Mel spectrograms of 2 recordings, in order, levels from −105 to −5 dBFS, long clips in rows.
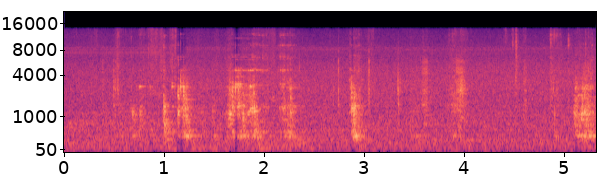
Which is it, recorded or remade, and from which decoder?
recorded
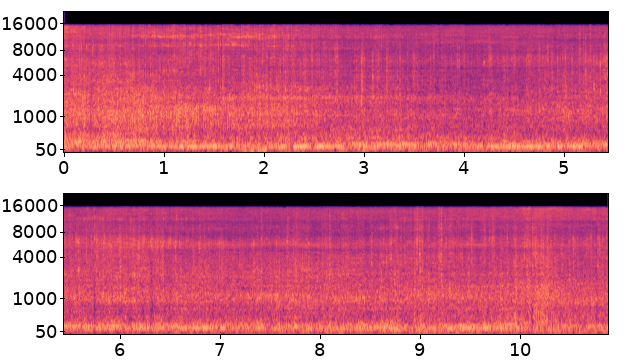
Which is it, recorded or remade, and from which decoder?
recorded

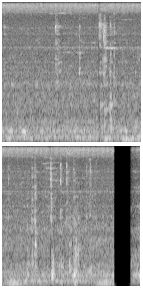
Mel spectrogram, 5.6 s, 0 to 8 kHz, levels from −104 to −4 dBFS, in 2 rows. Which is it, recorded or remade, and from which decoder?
recorded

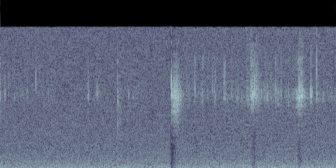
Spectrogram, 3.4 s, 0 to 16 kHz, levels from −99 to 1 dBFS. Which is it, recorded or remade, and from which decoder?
recorded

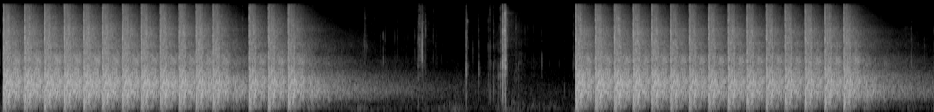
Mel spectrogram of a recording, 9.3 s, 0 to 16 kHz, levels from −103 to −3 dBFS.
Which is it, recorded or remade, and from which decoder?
recorded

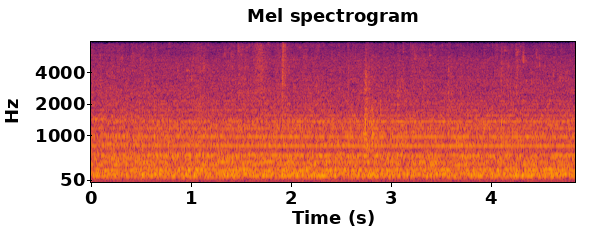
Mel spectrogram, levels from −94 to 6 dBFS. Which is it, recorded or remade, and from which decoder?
recorded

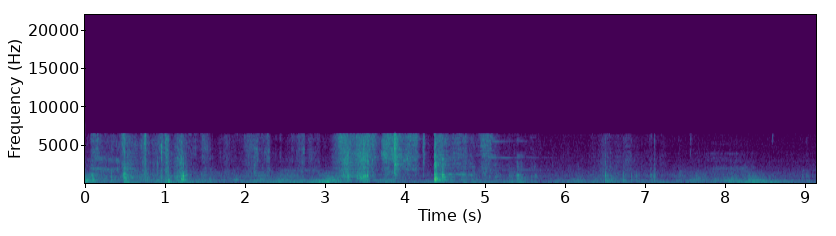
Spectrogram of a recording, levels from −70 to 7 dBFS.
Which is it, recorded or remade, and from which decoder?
recorded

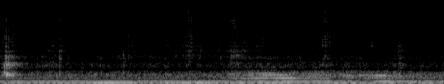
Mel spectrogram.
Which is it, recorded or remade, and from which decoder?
recorded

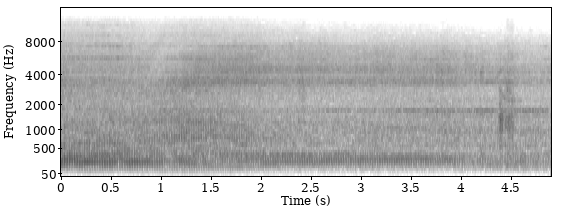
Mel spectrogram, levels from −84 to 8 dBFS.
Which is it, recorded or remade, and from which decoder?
recorded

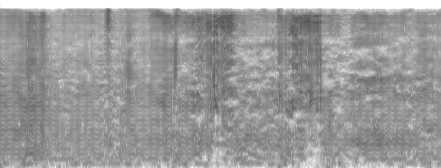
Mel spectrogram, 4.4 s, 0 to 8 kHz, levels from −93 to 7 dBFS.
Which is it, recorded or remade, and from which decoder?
remade, vocoder, BigVGAN v2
